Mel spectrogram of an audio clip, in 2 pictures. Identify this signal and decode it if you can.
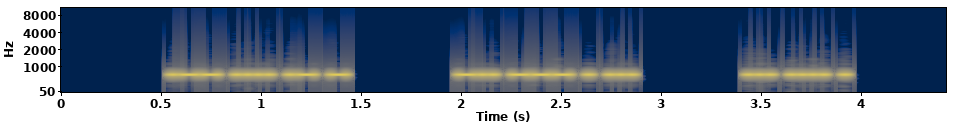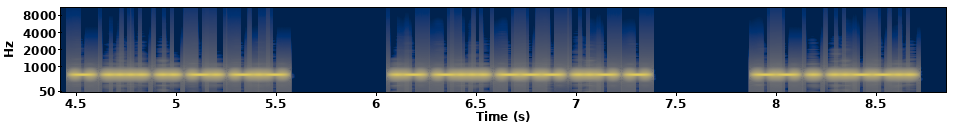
Morse code, heard as a keyed tone, about 41 wpm, 700 Hz. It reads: WHAT DOES SHE THINK ABOUT ME?
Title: 3x Word-Spacing - Sentences from Top 200 Words - 45wpm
